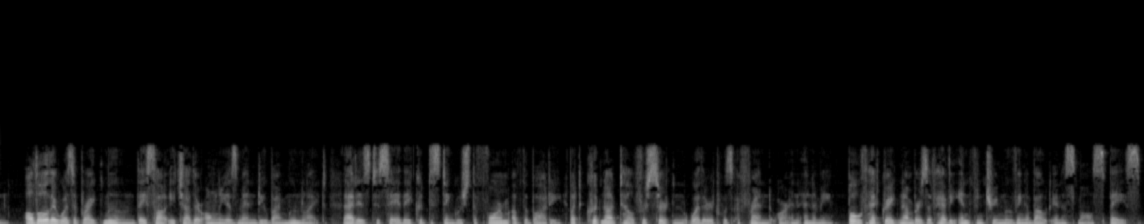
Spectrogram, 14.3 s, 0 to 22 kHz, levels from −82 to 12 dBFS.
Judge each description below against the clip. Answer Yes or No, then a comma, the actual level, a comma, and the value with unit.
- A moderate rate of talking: No, fast, 230 wpm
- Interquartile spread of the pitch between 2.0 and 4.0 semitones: Yes, average, 3.1 semitones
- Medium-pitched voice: Yes, medium, 170 Hz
